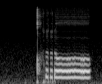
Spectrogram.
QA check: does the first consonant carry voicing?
no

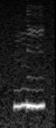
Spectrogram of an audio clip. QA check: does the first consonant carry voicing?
yes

